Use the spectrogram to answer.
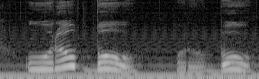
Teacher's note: O bu é a sílaba mais forte, é a sílaba tônica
